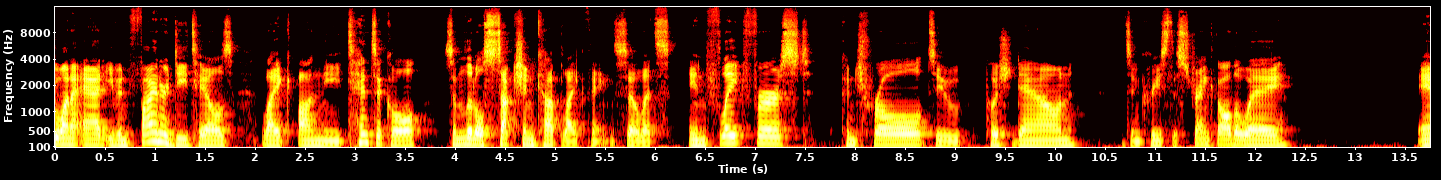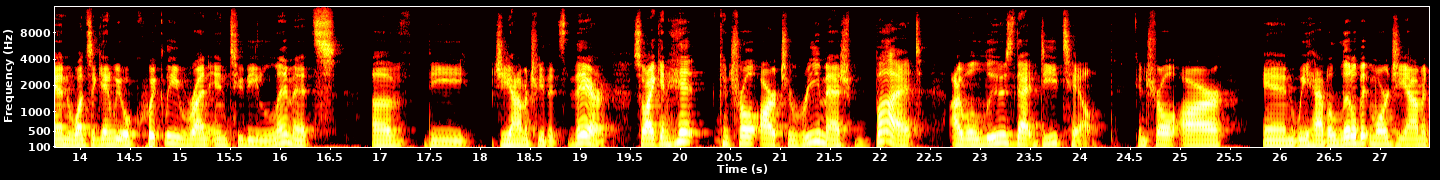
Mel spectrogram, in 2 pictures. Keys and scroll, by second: 0.8 f, 1.6 f, 2.1 f, 2.8 f, 4.2 f, 4.6 f, 10.1 shift+f, 11.1 f, 13.0 f, 14.9 f, 24.5 ctrl+r.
